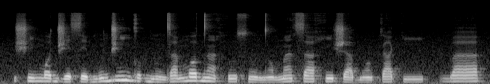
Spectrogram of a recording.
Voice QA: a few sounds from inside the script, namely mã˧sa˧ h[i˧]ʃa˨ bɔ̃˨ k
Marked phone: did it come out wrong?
yes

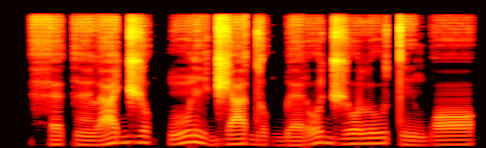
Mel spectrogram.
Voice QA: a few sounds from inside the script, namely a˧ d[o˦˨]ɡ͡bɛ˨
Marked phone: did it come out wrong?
yes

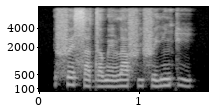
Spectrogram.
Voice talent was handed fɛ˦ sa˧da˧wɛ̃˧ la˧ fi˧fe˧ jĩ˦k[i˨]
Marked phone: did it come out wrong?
yes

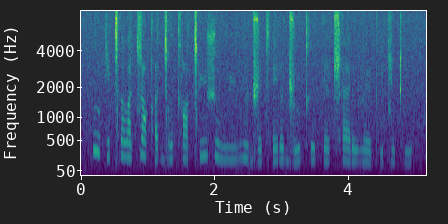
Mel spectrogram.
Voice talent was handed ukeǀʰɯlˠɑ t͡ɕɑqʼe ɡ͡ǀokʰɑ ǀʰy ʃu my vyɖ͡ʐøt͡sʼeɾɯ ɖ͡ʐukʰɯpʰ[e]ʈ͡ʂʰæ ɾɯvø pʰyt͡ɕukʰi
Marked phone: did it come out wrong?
no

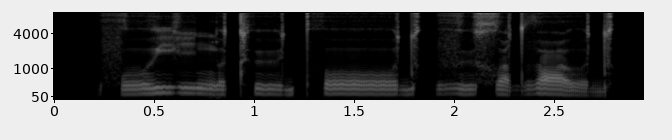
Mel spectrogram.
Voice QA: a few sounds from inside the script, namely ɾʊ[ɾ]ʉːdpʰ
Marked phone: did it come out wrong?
yes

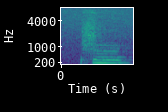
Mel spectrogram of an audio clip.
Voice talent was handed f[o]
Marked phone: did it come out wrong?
yes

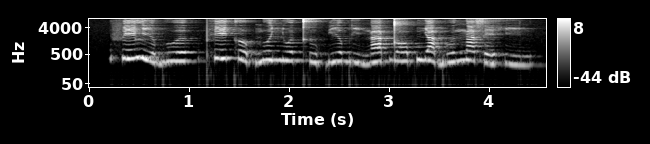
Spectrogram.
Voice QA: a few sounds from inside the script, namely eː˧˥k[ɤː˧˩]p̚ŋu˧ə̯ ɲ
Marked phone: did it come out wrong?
no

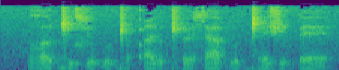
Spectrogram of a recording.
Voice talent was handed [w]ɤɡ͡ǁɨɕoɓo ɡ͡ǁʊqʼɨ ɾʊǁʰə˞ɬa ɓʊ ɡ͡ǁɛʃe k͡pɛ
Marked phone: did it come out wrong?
yes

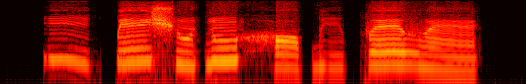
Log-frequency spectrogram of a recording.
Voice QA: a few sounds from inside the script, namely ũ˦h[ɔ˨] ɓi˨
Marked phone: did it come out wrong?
no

